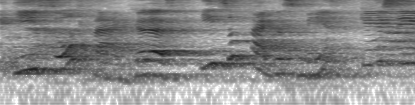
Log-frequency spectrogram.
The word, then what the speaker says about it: esophagus: next one is esophagus here o is silent you have to read read esophagus esophagus means can you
